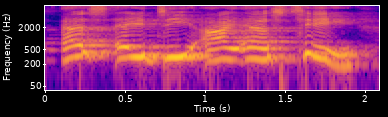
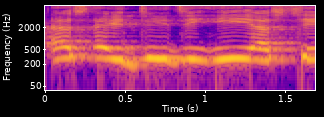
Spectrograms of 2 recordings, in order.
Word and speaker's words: sadist: That's S-A-D-I-S-T, not S-A-D-D-E-S-T, you know, Charles Wallace said, and giggled again. Lots of people don't pronounce it correctly.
